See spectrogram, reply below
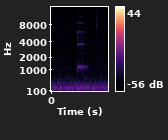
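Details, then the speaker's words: Alaris IV infusion pump demonstration: a single short beep over steady low room hum as the volume infused key is pressed, showing 1.80 mL run on channel A. "so I'm going to touch the volume infused button it's going to tell me here for Channel a I have had 1.80 MLS run"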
